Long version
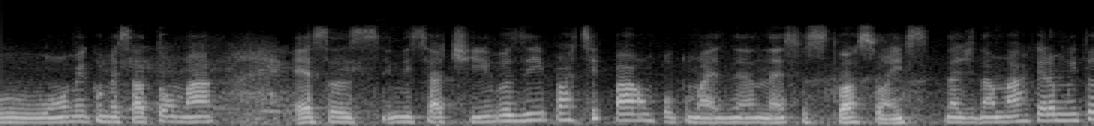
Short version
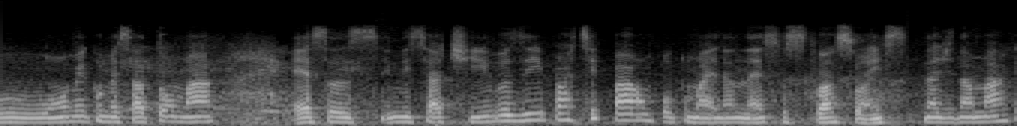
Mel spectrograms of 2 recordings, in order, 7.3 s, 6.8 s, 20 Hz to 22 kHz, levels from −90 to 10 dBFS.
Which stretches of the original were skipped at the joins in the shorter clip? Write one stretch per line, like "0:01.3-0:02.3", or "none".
0:04.8-0:05.0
